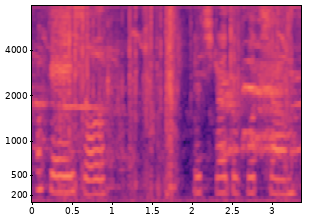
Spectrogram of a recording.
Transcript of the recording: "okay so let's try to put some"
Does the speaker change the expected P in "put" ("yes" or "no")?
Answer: yes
